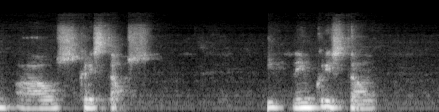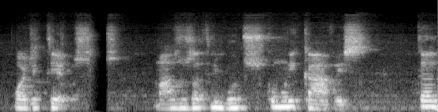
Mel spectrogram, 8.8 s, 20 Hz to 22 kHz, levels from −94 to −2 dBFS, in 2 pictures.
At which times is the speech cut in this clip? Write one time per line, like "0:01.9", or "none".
none

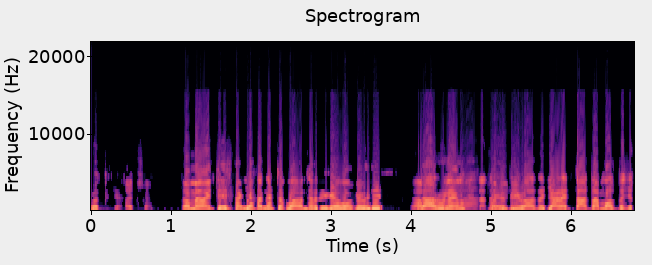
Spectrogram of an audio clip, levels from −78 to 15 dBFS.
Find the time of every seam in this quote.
0:04.9

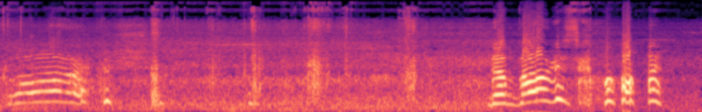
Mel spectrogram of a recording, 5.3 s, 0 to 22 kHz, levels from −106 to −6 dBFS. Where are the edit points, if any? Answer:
none

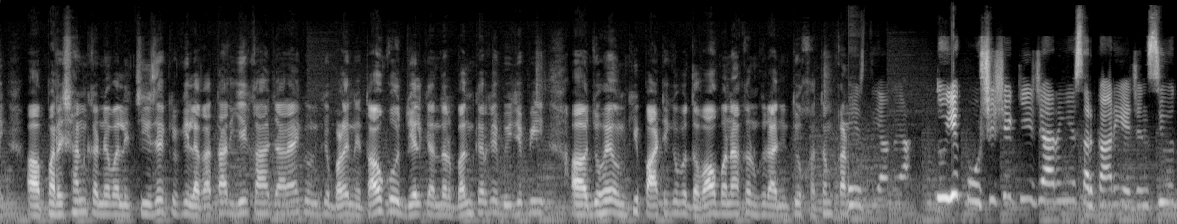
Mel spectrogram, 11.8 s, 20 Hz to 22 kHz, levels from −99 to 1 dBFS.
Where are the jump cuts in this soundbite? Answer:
0:08.5

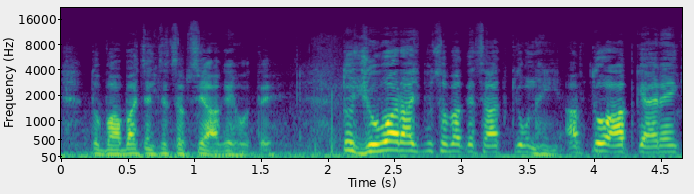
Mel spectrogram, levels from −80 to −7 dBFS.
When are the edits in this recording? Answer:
none

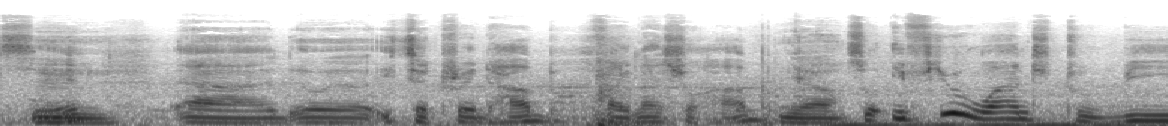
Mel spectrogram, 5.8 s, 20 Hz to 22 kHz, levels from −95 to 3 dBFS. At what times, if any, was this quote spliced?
0:04.2

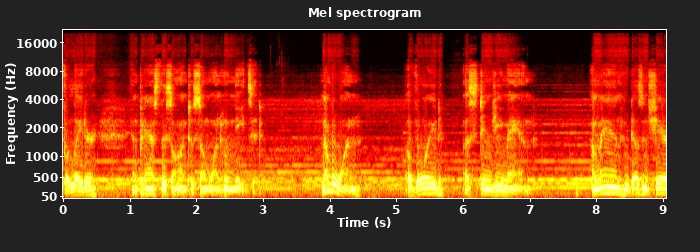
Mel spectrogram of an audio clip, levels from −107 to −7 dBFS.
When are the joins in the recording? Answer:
none

